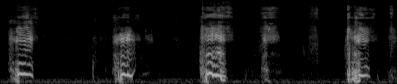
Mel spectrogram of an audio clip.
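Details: A female dog gives harsh, snorting goose-like honks in short bursts, roughly one per second, out of excitement while digging and hunting moles in backyard trenches.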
